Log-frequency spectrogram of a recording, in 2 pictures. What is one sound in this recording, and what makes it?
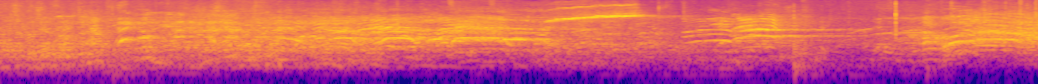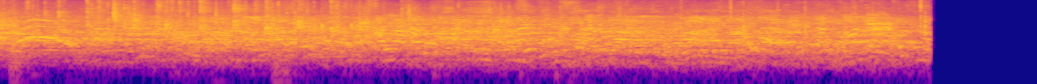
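A crowd cheers and shouts across a sports ground outdoors.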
